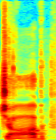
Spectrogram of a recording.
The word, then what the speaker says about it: Job: It's spelled J-O-B, so it looks like Job, but it's Job.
